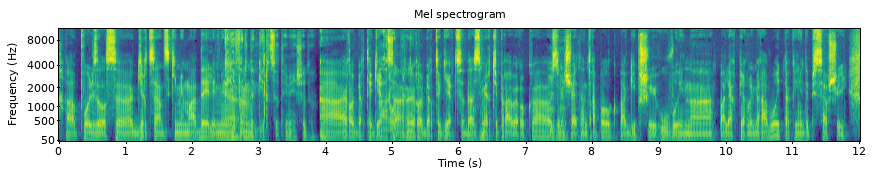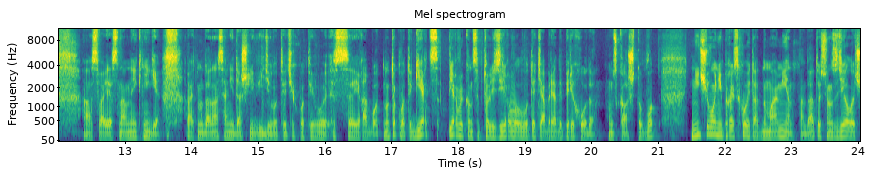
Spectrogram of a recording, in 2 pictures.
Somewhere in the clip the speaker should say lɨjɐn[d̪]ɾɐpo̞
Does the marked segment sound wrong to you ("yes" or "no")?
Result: yes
